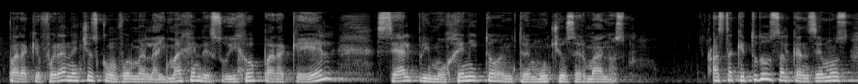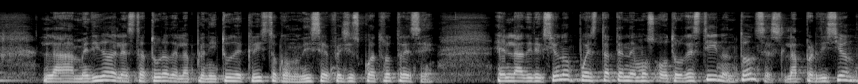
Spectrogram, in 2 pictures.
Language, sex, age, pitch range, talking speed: Spanish, male, 50-69, 140-180 Hz, 170 wpm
